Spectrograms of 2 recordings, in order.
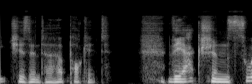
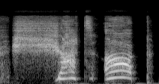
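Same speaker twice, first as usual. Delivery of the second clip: much higher, loud angry yell; furious shout; 6 dB louder than usual. Acted. Duet yelling at the infernal to shut up. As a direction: bark it to shut him up.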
